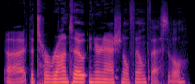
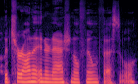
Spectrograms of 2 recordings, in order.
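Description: First: "Toronto" with both t's crisp, tuh-RON-toe; careful "Toronto", every syllable and the final t sounded; over enunciating. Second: "Toronto" said like "Trawna", second t dropped; local pronunciation. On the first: Real, not acted. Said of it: "I have to enunciate every word". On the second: Shown as a demonstration. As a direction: clip "Toronto" to "Tronno", the local way. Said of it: "That's better".

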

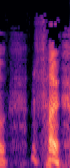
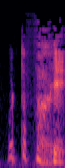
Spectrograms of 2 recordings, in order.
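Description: First: Said in the usual way. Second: Barely voiced disbelief under the breath; muttered aside. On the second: Real, not acted. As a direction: drop it almost to nothing, stunned. Scoffing at people's opinion.

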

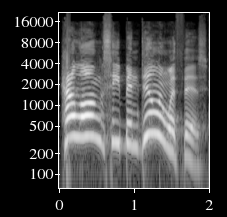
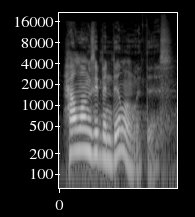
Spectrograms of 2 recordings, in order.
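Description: First: Said in the usual way. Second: Very calm. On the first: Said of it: "he's like". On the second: Retold or imitated. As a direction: play Jesus as a picture of calmness, hushed. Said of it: "but he says very calmly".

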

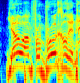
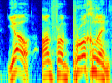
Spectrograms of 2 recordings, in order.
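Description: First: Higher, slow, laughing through it; laughing Brooklyn impression; cracking up imitating him; Brooklyn dude laughing. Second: Slow, drawn-out Brooklyn guy; imitating concert dude. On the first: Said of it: "He goes". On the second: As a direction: drag it out like a street guy. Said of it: "And he goes".

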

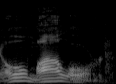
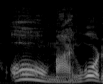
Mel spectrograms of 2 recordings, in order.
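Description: First: OH drawn out low and soft, sighing it; weary, low and drawn-out lament; dejected "oh my Lord". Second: Said in the usual way. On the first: Shown as a demonstration. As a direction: say "Oh, my Lord" slowly, sinking in pitch. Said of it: "It's more like". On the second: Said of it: "it isn't, uh, like".

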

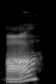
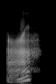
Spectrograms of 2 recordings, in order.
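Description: First: "ah" with an open back vowel, as in "father"; open, back "ah" sound; American open vowel. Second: "ah" said as a flattened "a", as in "cat"; Canadian front vowel. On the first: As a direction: say "ah" like the vowel in "car". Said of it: "Americans are more prone to saying". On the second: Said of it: "Canadians are more prone to saying". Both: Shown as a demonstration.

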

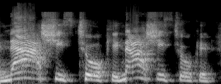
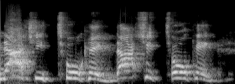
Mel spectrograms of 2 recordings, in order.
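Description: First: Put-on northern accent. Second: Put-on playful northern English accent, high and lively; mock Northern bloke cheering. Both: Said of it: "did you like my northern accent there".

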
